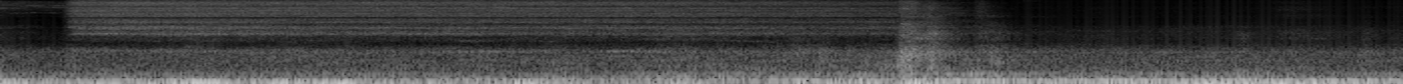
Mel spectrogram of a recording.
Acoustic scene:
bus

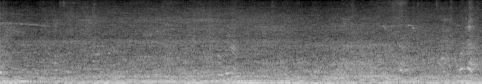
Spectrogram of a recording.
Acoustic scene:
residential area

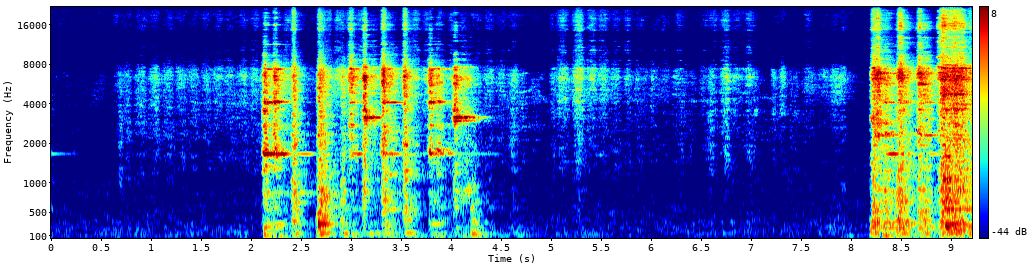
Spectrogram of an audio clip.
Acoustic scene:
kitchen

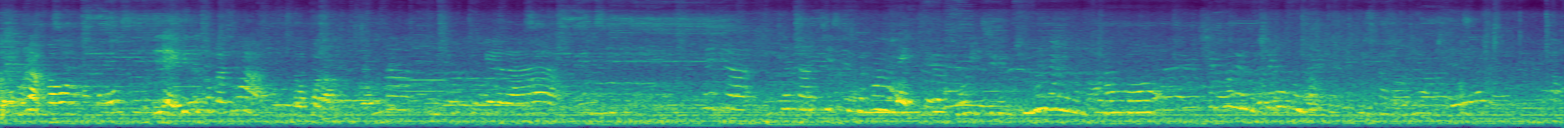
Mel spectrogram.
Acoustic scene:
restaurant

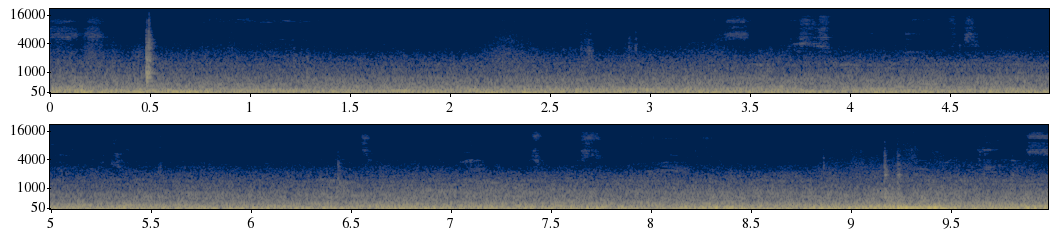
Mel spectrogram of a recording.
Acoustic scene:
car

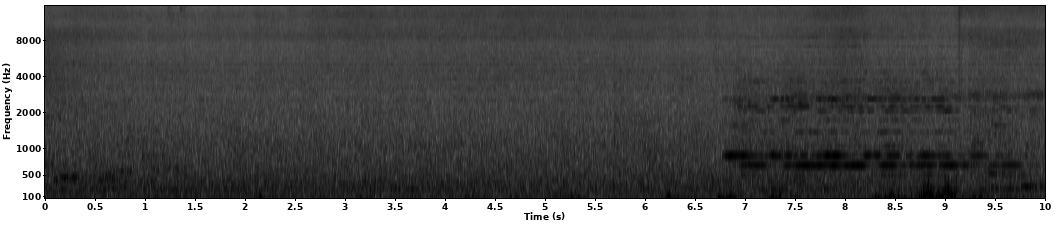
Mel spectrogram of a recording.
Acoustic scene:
subway station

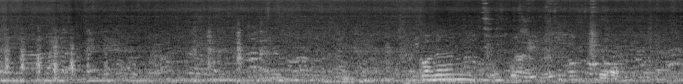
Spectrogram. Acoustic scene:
restaurant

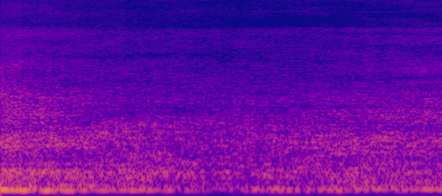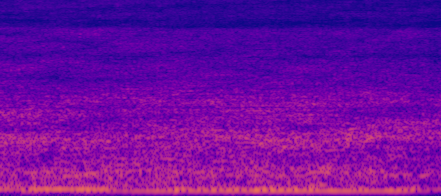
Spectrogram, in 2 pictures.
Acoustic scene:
street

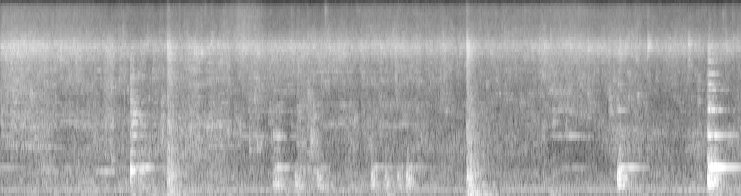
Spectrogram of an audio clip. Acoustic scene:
kitchen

